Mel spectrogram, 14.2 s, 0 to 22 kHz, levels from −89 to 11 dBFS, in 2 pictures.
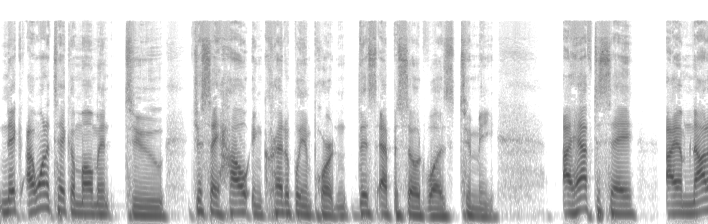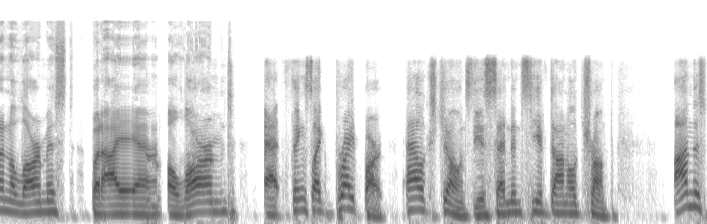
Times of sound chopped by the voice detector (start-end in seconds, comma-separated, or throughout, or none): none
